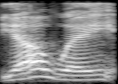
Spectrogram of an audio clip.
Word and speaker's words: Yahweh: literally means devoted to yahovah AKA Yahweh pronoun pronounced Yahweh the Tet tet Graton so so even Julia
